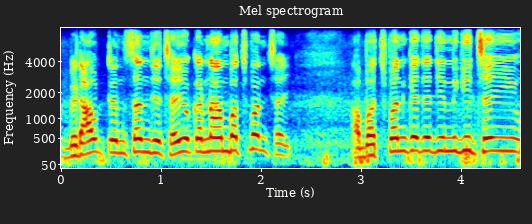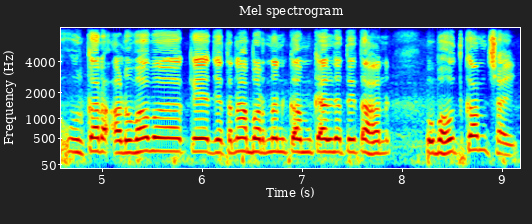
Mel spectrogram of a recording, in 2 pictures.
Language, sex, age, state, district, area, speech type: Maithili, male, 60+, Bihar, Sitamarhi, rural, spontaneous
